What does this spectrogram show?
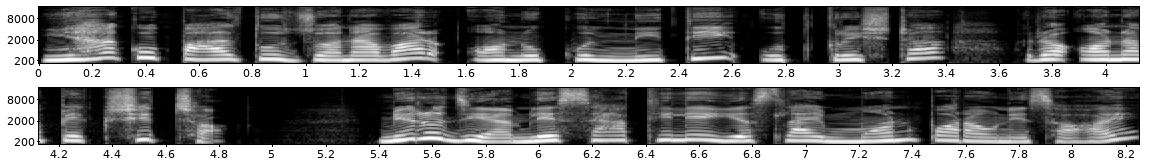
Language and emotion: Nepali, surprised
